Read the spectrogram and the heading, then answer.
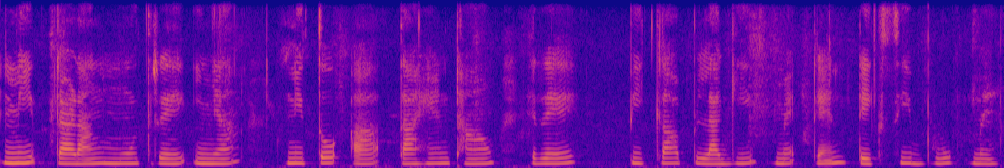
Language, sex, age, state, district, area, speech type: Santali, female, 18-30, West Bengal, Jhargram, rural, read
